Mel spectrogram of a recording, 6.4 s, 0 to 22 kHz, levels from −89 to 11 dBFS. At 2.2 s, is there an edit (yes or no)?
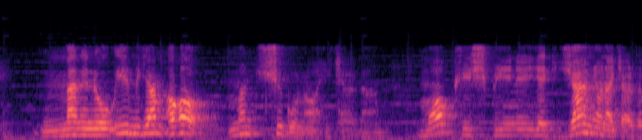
no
